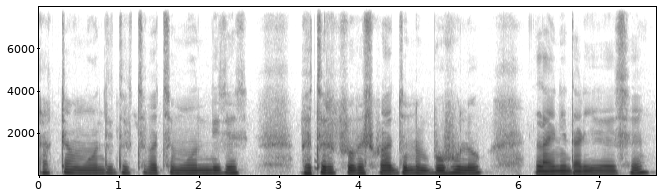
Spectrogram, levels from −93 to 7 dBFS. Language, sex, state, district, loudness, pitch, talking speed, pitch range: Bengali, male, West Bengal, Malda, -17 LUFS, 130 Hz, 115 wpm, 120-135 Hz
